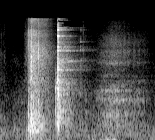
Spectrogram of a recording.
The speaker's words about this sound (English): then take a nice big spoon. I'm gonna come in and scoop this out, setting it on the cutting board.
